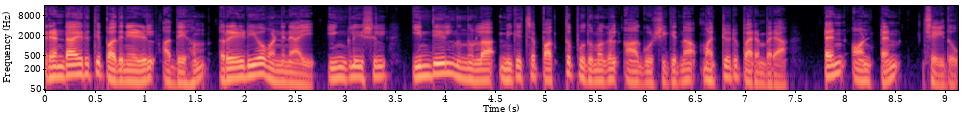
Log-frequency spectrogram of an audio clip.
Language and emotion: Malayalam, neutral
